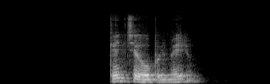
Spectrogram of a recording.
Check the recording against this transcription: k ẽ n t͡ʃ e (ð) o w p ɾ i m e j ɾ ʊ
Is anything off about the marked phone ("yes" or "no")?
yes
